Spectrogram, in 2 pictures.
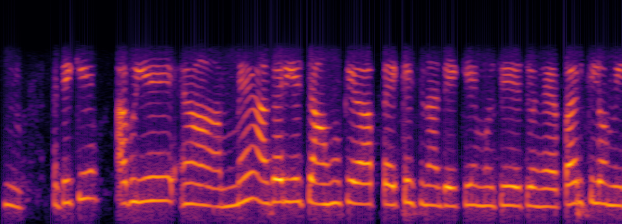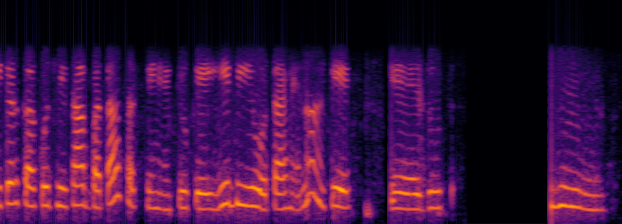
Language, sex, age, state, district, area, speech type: Urdu, female, 30-45, Delhi, Central Delhi, urban, conversation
